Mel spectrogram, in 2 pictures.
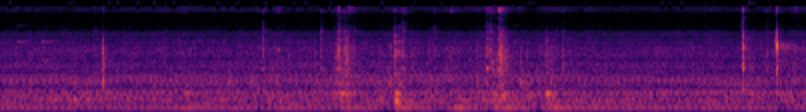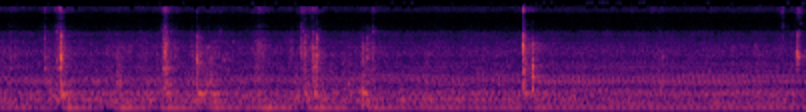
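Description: A sewing machine stitches a waistband, a steady low motor hum with quick ticking needle clicks running throughout, fairly faint and with no talking.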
